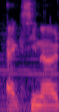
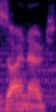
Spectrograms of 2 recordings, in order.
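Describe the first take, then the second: First: The name begins with an eks sound. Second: The name begins with a z sound. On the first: The speaker calls it wrong. "not not Exynode" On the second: The speaker calls it right. "You pronounce it Zynode"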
